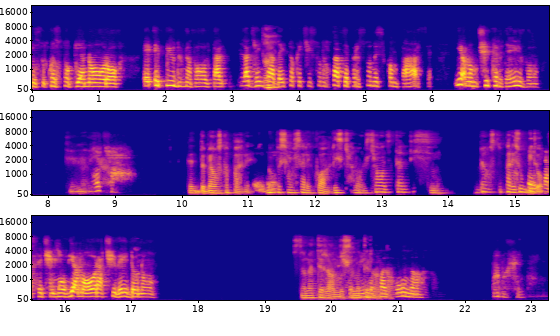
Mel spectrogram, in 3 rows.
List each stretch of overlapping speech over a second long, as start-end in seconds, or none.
19.6-20.9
